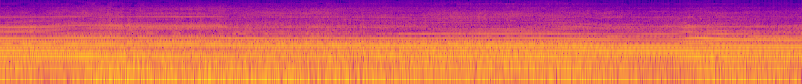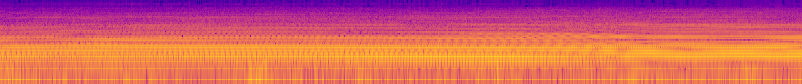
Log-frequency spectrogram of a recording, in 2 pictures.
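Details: Two-stroke RC Big Foot, camera chest-mounted, warmed up after fixing motor adjustment plate screws rubbing the off-road tire: high buzzing howl near top speed, pitch dipping then climbing smoothly; normal full-throttle run.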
